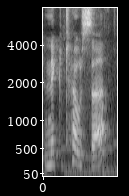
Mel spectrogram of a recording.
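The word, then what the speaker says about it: Nctosa: say these names so there's nicktool who and nick tosa you're saying with a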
